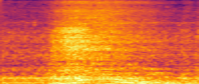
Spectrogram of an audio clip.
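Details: VW TDI ALH diesel start right after fitting new injector nozzles and bleeding the lines: catches quickly and picks up into a smooth, even rev with no misfire or knock; healthy start and run.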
